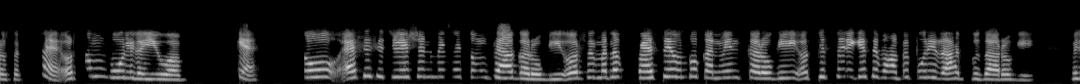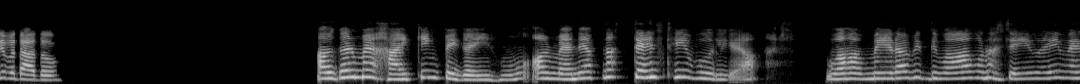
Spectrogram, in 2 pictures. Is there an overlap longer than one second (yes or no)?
no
